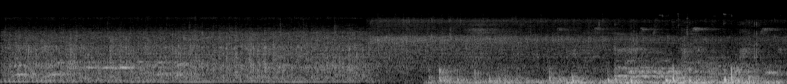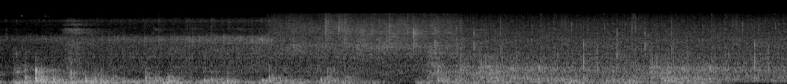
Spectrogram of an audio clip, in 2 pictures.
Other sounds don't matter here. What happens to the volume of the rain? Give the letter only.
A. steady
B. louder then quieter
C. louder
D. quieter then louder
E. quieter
D.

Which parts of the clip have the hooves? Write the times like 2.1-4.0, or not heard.
4.2-15.1.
